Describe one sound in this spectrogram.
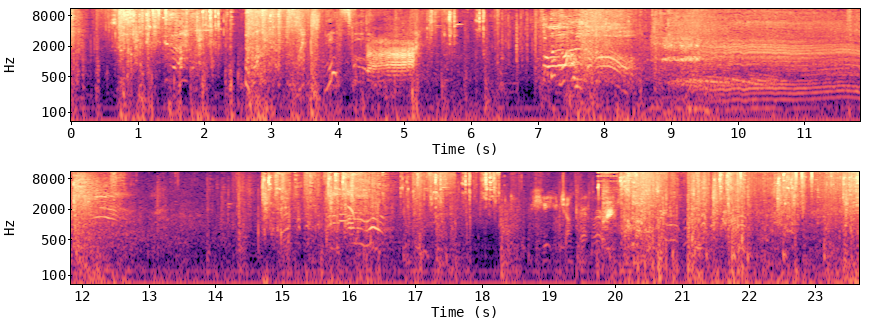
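Shuriken whoosh and clatter in quick bursts as they are thrown.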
